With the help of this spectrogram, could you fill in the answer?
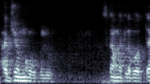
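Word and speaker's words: Acemoglu: और कौन होगा, अजमोगलू, आप लोग सब उसको आसिम ओगलू प्रोनाउंस करते हैं, लेकिन उसका असल नाम है अजमोगलू।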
